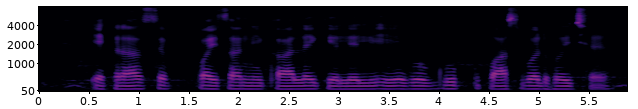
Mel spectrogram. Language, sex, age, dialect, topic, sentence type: Maithili, male, 25-30, Angika, banking, statement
